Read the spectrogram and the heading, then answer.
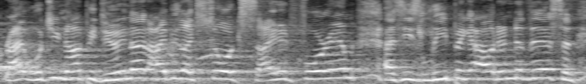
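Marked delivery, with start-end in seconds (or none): none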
